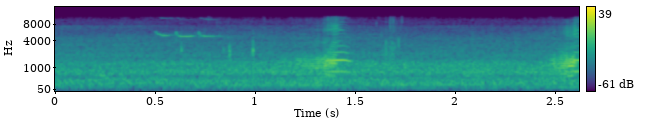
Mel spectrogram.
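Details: A Canada goose at a pond where geese return each spring to spend the summer gives two loud, nasal honks about a second apart, over a steady background hiss and a few faint higher notes.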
